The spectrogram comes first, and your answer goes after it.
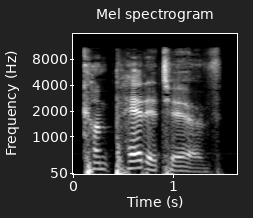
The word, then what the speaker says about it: competitive: Compete, competed, competitive, That would be competitive. The stress is on that second syllable.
